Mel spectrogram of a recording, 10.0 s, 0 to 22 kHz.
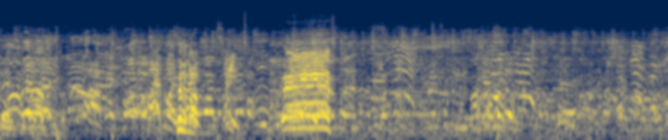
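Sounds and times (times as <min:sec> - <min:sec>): voices shouting and chattering: 0:00.0 - 0:10.0.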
